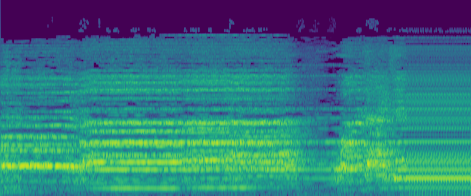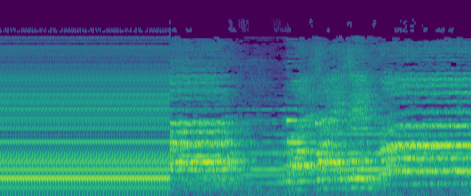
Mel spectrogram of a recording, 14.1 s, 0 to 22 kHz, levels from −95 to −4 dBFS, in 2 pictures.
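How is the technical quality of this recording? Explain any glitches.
The recording has one glitch, a system hang loop from 6.13 to 9.61 s. During that stretch a single 40 ms fragment of audio repeats exactly, close to ninety times, at a rate of 25 Hz. The playback system stalled while the sound hardware kept cycling through the same ring buffer, replaying whatever it last held. With a 40 ms loop, the result is a rapid machine-gun stutter, or a rattling buzz at 25 Hz, until normal audio resumes.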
